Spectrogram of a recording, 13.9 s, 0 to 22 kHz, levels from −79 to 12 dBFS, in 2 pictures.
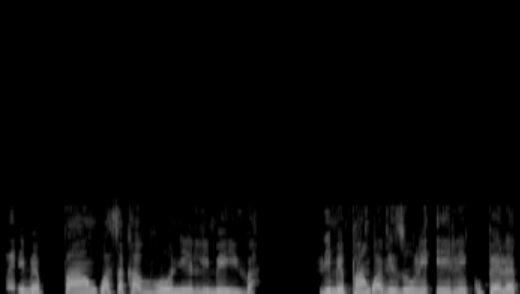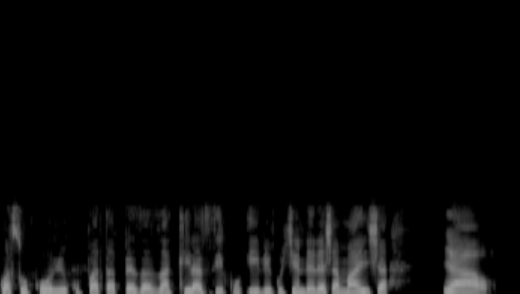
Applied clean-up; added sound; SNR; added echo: none; none; none; none.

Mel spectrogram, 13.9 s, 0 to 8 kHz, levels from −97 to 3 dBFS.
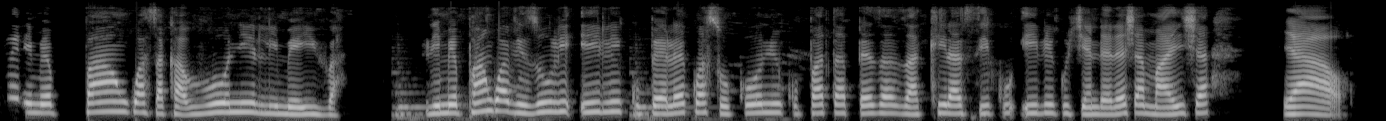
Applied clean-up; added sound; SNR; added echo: none; Bowed string instrument; 19 dB; none.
